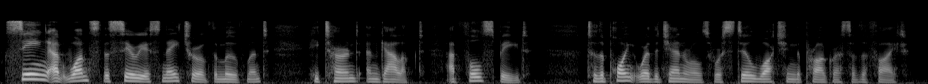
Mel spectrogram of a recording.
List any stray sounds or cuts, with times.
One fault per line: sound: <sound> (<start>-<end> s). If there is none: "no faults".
no faults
